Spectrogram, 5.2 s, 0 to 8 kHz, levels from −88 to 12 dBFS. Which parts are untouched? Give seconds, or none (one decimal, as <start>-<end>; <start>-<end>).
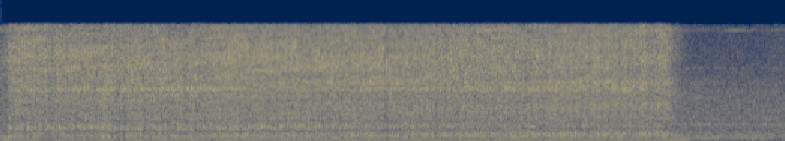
0.0-1.4; 2.9-3.6; 4.2-5.2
